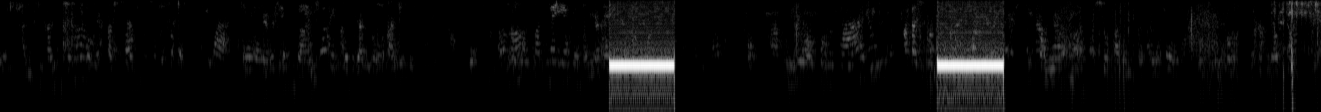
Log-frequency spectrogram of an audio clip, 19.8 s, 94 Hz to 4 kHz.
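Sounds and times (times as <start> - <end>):
long steady telephone tones after a dropped phone call: 9.2 - 10.2, 14.1 - 15.1.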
